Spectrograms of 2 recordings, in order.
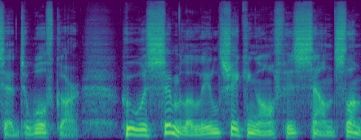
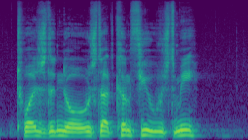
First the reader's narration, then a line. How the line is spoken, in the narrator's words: Wulfgar replied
